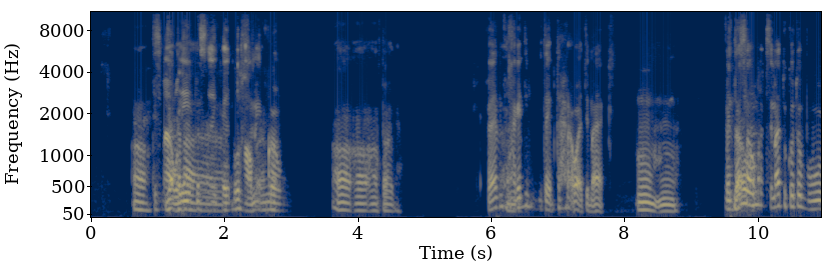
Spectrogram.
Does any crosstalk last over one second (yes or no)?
yes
